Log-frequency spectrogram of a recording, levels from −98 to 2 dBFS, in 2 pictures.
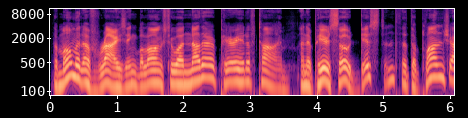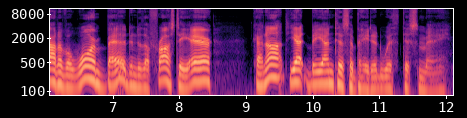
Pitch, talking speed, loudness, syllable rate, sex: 145 Hz, 160 wpm, -19 LUFS, 4.4 syllables/s, male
